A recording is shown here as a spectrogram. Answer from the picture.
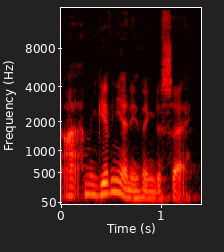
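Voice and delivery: hushed Lord. Pretend. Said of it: "the Lord is saying".

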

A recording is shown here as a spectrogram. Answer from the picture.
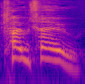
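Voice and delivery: high, drawn-out call from the back; mock heckler's shout. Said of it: "Someone from the back even shouts out".

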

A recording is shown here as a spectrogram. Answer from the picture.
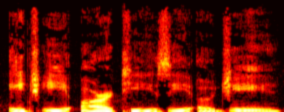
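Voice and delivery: ordinary delivery

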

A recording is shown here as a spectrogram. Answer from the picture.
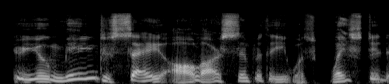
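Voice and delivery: high, drawn-out amused protest; amused disbelief. A narrator's reading. Colonel to Holmes about the faked fit, amused disbelief. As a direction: ask it high and slow, mildly incredulous. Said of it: "cried the colonel, laughing".

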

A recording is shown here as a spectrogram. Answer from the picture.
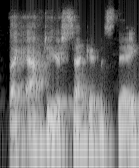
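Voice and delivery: ordinary delivery

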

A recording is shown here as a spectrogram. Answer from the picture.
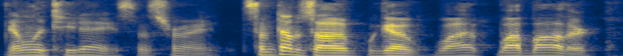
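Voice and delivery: ordinary talk, nothing marked

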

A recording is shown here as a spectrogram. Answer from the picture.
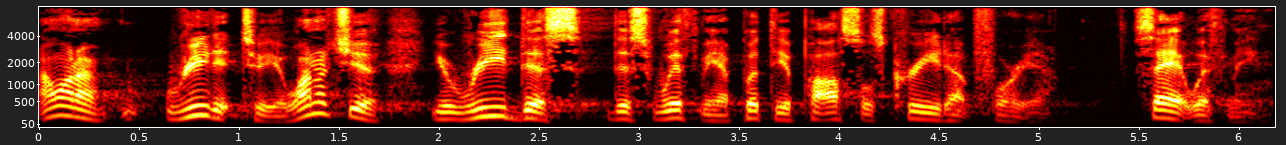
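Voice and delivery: ordinary talk

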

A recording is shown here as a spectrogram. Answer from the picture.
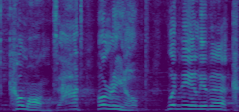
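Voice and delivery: put-on loud, high impatient kid; be the kid now racing ahead; eager child. Children urging their dad to the top, loud and eager.

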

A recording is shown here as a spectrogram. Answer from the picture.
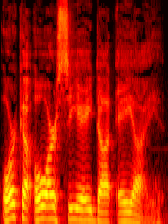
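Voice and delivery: Orca, then O R C A letter by letter; spelling it out. Shown as a demonstration. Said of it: "so spell that for me".

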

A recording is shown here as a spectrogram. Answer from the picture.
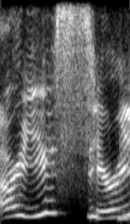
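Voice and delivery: high-pitched incredulous question; real, high, rising disbelief; real amazement. Real, not acted. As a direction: react astonished, pitch leaping up. Learns guest owns signed cookbook.

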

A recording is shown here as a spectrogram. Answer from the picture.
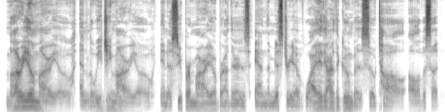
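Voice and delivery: deep movie-trailer announcer parody; movie guy voice. Acted. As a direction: intone it like a dramatic trailer narrator. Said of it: "the movie guy voice".

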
